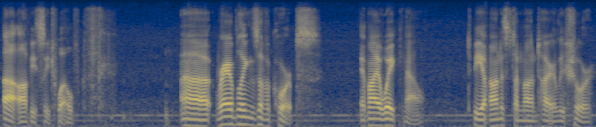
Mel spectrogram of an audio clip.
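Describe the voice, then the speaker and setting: Reading a horror tale told in the first person, a man keeps a measured pace but trips over the odd word. His low-pitched voice comes across pushed and bright on a lo-fi recording.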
